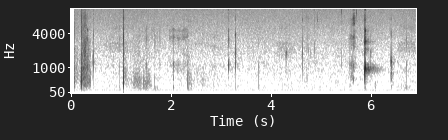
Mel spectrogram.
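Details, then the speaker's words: Newborn baby boy, 8 days old, with hiccups: several brief, sharp catching sounds at irregular intervals in a quiet room. "people are gonna think you always have hiccups."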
